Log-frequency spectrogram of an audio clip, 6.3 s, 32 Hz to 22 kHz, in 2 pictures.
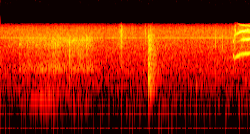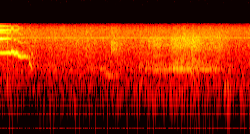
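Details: A Ragdoll kitten from a litter born on 31 March gives one high, thin mew that rises slightly and then drops away.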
